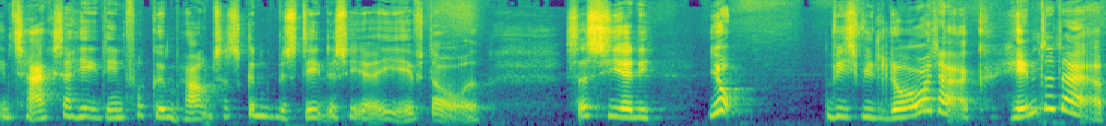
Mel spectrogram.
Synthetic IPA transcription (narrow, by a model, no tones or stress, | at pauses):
e̝nt͡sʰɑ̈ɡ̥sɑɦe̝̰ːld̥e̝n̩fʁɑ̈kʰøb̥m̩ɦɑ̈ʊ̰nsɒ̽sɡ̥æd̥enb̥e̝sd̥e̝ləshe̝ɐ̰iefd̥ɐɒ̰ːð̩ˠ | sɒ̽siːɐdi | jo̝ | ʋe̝sʋilɔːʊɐd̥æɒhend̥əd̥æɪʔɒ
